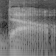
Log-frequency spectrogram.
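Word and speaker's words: Tao: those though which was the da t a o pronounced the da as you know I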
